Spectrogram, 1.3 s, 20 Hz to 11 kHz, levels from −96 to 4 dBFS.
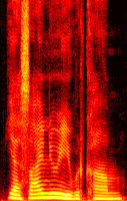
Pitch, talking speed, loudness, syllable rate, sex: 190 Hz, 280 wpm, -14 LUFS, 5.3 syllables/s, female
